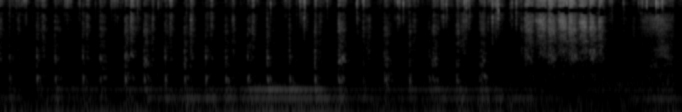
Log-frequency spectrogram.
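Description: A thin wooden skewer taps and scratches rapidly on the glossy paper page of an open cookbook, near the text on a page with a photo of drinks. Quiet, quick, crisp ticks follow one another over a steady low hum. Toward the end the taps give way to brighter, hissier scratching strokes.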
